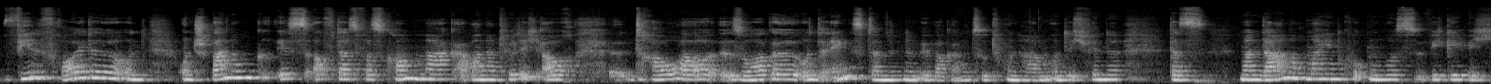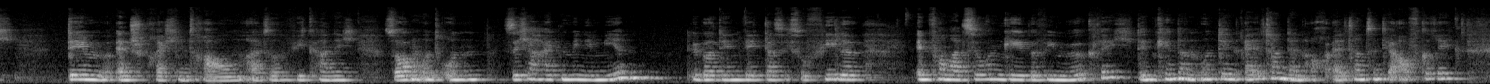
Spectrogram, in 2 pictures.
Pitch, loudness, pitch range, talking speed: 220 Hz, -19 LUFS, 210-235 Hz, 140 wpm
